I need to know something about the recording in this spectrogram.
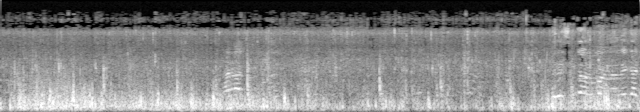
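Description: Water sloshing and churning as a wooden stick stirs it round a plastic drum, with wind buffeting the microphone.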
